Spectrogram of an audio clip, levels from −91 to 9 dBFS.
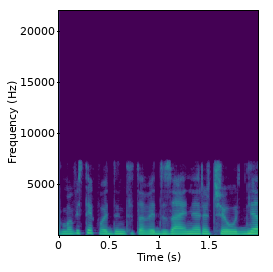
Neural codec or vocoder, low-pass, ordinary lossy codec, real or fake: codec, 16 kHz, 16 kbps, FunCodec, trained on LibriTTS, 50 frames a second; 7.2 kHz; AAC, 96 kbps; fake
